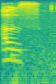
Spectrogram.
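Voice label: "mouth", Turkish; PictureDictionary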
